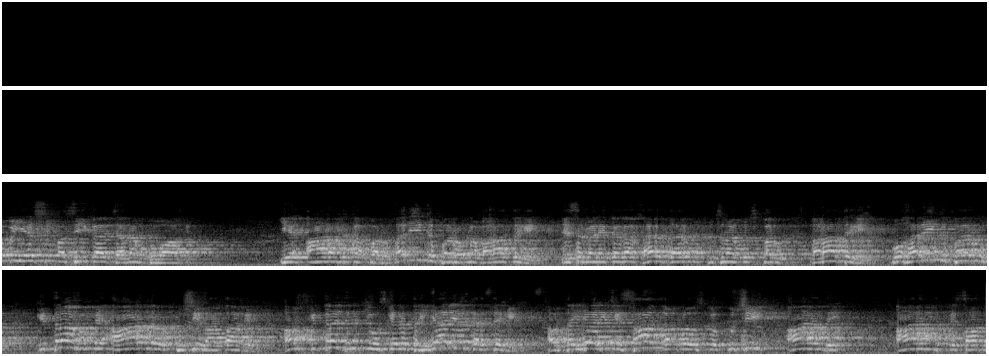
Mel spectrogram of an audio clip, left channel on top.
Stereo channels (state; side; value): silent; left; 64 dB below the other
